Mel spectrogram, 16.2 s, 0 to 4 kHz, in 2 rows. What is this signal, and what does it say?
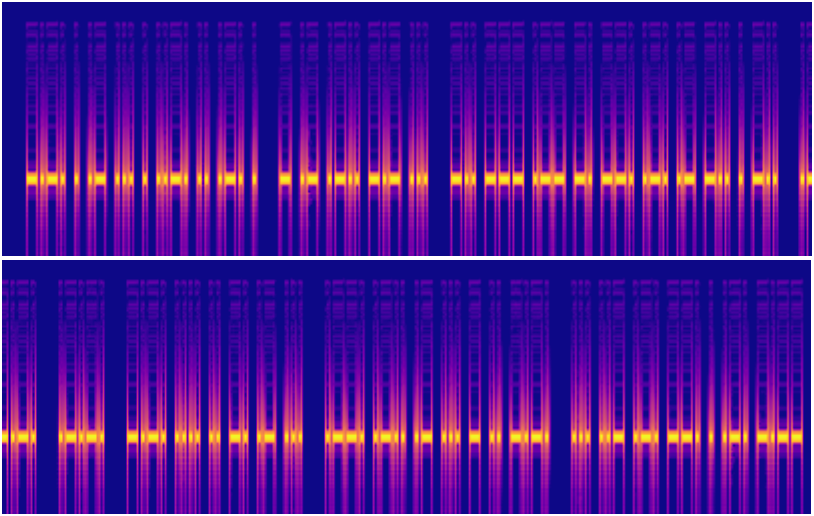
Morse code, heard as a keyed tone, about 36 wpm, 550 Hz. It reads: CEASEFIRE TALKS DOWNGRADED <AR> <AR> CHINAS PLASTIC SURGERY
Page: News Headlines in Morse Code at 35 WPM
